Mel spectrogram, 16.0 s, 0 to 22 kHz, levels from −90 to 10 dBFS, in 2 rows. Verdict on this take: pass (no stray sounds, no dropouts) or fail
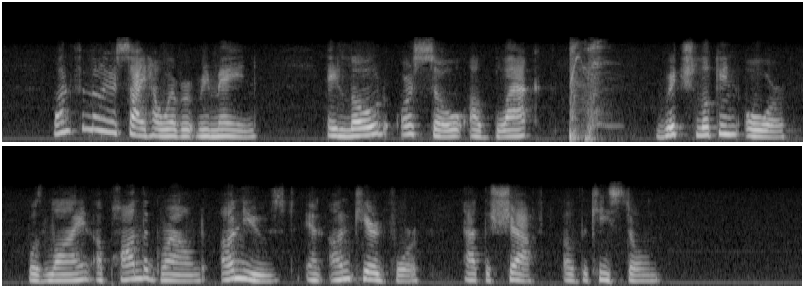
fail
